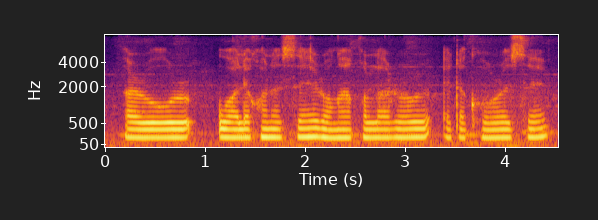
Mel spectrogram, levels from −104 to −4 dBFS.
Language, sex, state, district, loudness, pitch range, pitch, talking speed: Assamese, female, Assam, Kamrup Metropolitan, -14 LUFS, 175-180 Hz, 175 Hz, 120 wpm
